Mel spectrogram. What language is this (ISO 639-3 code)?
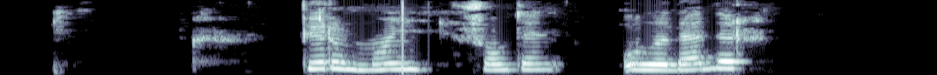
chm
